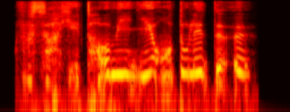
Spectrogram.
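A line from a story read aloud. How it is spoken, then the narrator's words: Whispering. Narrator (French): chuchote-t-elle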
